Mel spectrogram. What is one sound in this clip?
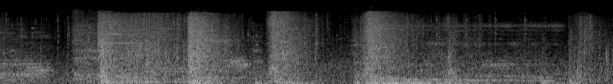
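A sword swishes and clangs in a fight.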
